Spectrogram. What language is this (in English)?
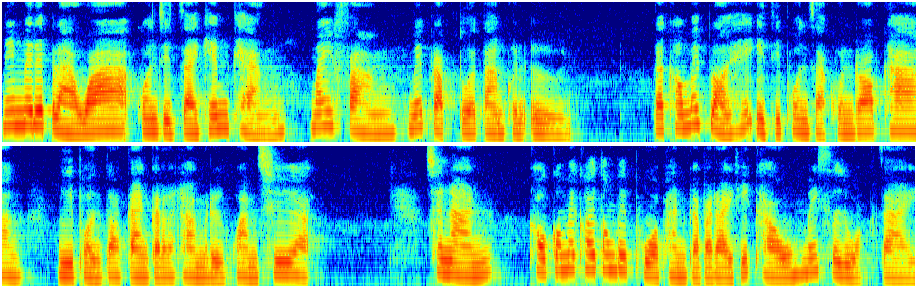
Thai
